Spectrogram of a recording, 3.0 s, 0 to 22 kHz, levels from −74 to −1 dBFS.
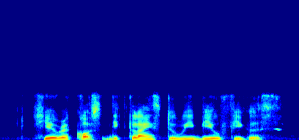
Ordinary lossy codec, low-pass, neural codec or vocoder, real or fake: Opus, 16 kbps; 7.2 kHz; none; real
